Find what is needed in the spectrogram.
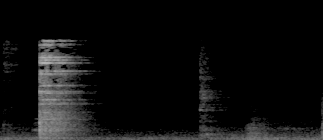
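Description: A sharp clink of kitchenware that rings briefly as it fades, followed about a second later by a lighter tap.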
